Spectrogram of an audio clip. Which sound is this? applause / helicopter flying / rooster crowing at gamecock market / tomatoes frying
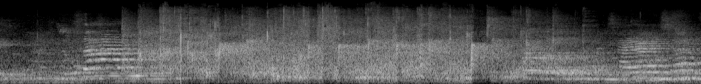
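applause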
